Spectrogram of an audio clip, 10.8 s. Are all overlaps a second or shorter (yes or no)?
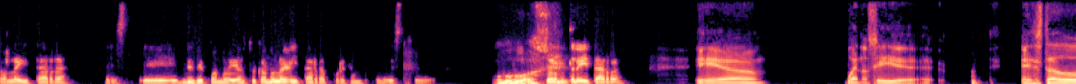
yes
